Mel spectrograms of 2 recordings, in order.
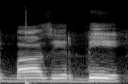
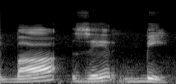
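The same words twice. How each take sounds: First: "با زیر بے" ending on bay; wrong reading. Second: Slow "با زیر بی" ending on bee; drawn-out model of "با زیر بی", pure long ee at the end; correct reading. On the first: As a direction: slowly show the error, "بے" with an ay vowel. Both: Shown as a demonstration. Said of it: "نہیں کرنا ہے".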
